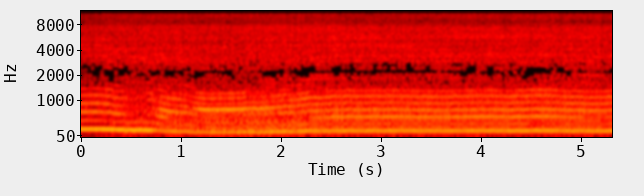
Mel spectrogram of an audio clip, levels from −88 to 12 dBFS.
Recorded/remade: remade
